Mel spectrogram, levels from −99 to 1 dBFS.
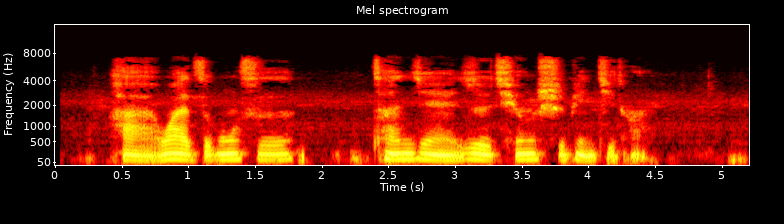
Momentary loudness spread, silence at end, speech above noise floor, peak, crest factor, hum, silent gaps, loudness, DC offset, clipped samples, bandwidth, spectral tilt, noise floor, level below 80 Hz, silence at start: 16 LU; 0.05 s; 37 dB; -4 dBFS; 20 dB; none; none; -22 LUFS; under 0.1%; under 0.1%; 7.6 kHz; -6 dB/octave; -59 dBFS; -44 dBFS; 0.25 s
